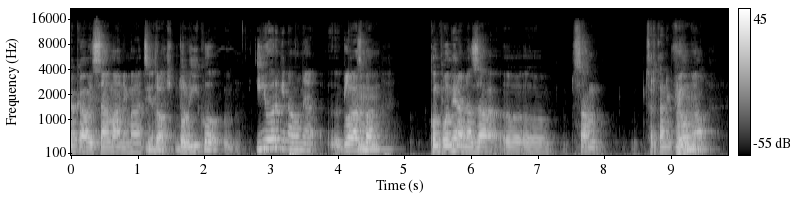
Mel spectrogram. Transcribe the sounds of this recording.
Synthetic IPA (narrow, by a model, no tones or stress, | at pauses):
akaoisaːmaːnimaːt̪sḭja̰zat͡ʃt̪oliko | io̞ɾɡinalˠnaɡlˠaːzba | ko̞mpo̞niːɾanazaə | saːm | t̪sr̩t̪anifilˠmjelˠ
